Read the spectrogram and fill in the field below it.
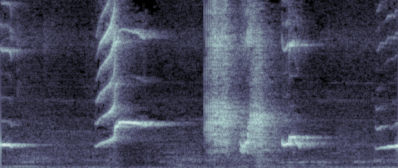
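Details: Female drongo luring a male: a sharp upswept whistle, then a loud, noisy, grating double squawk, then further plain whistled notes.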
